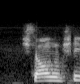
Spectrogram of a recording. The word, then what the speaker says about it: Shang-Chi: I almost mispronounced it. – Shang-Chi.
